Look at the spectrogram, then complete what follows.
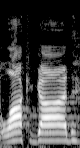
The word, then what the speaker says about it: Lock.gd: Lock.gd, I pronounce it Lock God, and at Shoebox on Twitter.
